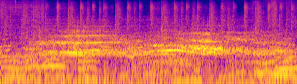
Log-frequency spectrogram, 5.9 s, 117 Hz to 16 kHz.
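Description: A 2017 Kia Stinger GT in rear-drive form skids on a racetrack, its tyres squealing in a sustained, wavering screech over a loud, continuous engine roar.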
